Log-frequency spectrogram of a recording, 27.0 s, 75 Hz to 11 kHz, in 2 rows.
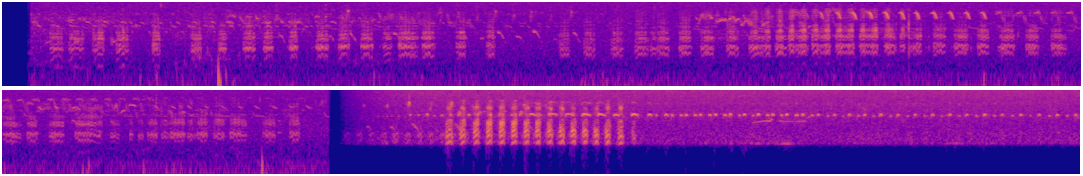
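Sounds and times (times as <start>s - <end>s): ducks calling: 0.4s - 6.3s, 6.9s - 17.2s, 18.5s - 21.6s.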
